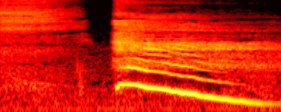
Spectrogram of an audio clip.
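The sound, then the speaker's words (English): A deep exhale through the mouth voiced as a long, steady tone that slowly sinks in pitch, after a quieter breathy stretch and a brief pause, during a slow deep-breathing exercise. “In through the nose, out through your mouth. Please, on each breath, on the out breath, make a sound.”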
